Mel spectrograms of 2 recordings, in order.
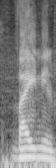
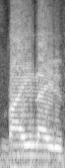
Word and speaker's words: vinyl: Hindi talaga viny ang pronunciation sa kanya sir. It's vinyl po.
